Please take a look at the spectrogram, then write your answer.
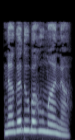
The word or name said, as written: ನಗದುಬಹುಮಾನ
